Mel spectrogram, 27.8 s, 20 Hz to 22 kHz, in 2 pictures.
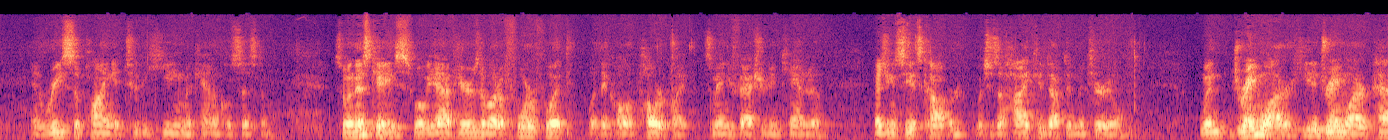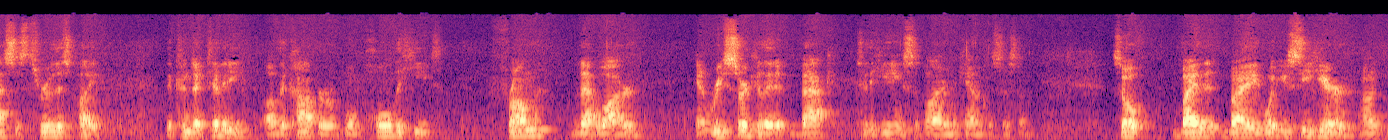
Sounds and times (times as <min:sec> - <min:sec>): Speech: 0:00.3 - 0:02.8, 0:03.4 - 0:11.4, 0:12.0 - 0:14.9, 0:15.5 - 0:18.3, 0:18.9 - 0:24.2, 0:25.0 - 0:27.7.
